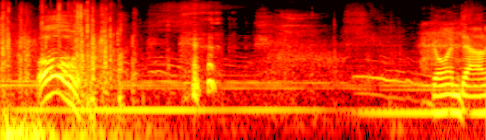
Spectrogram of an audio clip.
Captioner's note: laughs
